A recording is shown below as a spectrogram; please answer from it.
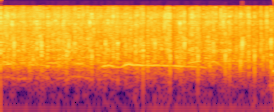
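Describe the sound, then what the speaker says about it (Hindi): Loud, dense applause from an audience at a Narmada Jayanti bhajan gathering, continuous clapping throughout with a brief tonal voice or whistle rising near the end. "जोरदार ताली बजा के मां का स्वागत करें"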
